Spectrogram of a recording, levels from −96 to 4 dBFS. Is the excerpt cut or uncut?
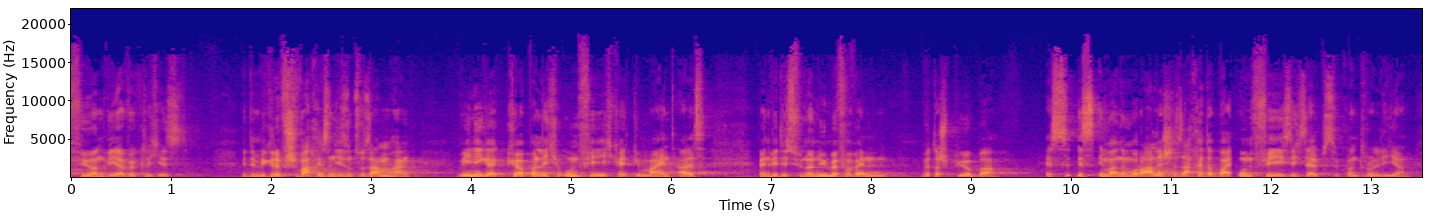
cut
